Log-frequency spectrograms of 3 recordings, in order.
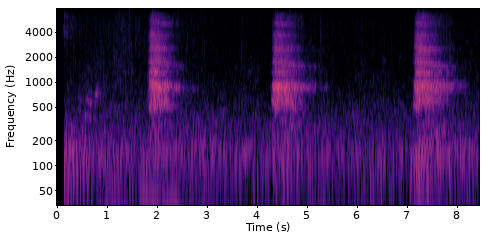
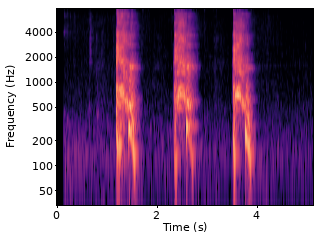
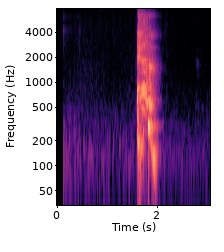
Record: {"exhalation_length": "8.4 s", "exhalation_amplitude": 2094, "exhalation_signal_mean_std_ratio": 0.5, "three_cough_length": "5.1 s", "three_cough_amplitude": 30029, "three_cough_signal_mean_std_ratio": 0.39, "cough_length": "3.1 s", "cough_amplitude": 27370, "cough_signal_mean_std_ratio": 0.29, "survey_phase": "beta (2021-08-13 to 2022-03-07)", "age": "18-44", "gender": "Male", "wearing_mask": "No", "symptom_none": true, "smoker_status": "Never smoked", "respiratory_condition_asthma": false, "respiratory_condition_other": false, "recruitment_source": "REACT", "submission_delay": "2 days", "covid_test_result": "Negative", "covid_test_method": "RT-qPCR", "influenza_a_test_result": "Negative", "influenza_b_test_result": "Negative"}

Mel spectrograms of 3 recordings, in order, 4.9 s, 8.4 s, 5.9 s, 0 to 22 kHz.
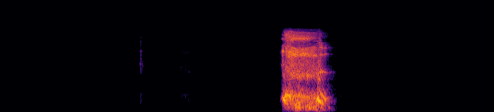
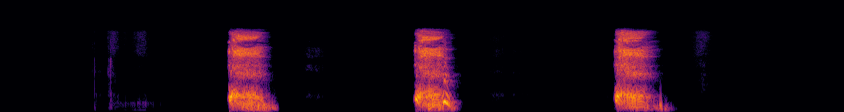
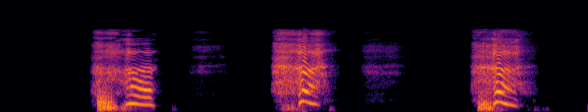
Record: {"cough_length": "4.9 s", "cough_amplitude": 31400, "cough_signal_mean_std_ratio": 0.25, "three_cough_length": "8.4 s", "three_cough_amplitude": 32767, "three_cough_signal_mean_std_ratio": 0.3, "exhalation_length": "5.9 s", "exhalation_amplitude": 28677, "exhalation_signal_mean_std_ratio": 0.41, "survey_phase": "beta (2021-08-13 to 2022-03-07)", "age": "45-64", "gender": "Female", "wearing_mask": "No", "symptom_new_continuous_cough": true, "symptom_runny_or_blocked_nose": true, "symptom_fatigue": true, "symptom_other": true, "symptom_onset": "5 days", "smoker_status": "Never smoked", "respiratory_condition_asthma": false, "respiratory_condition_other": false, "recruitment_source": "Test and Trace", "submission_delay": "2 days", "covid_test_result": "Positive", "covid_test_method": "RT-qPCR"}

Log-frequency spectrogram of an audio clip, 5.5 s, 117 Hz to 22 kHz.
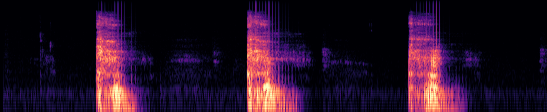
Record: {"three_cough_length": "5.5 s", "three_cough_amplitude": 16881, "three_cough_signal_mean_std_ratio": 0.33, "survey_phase": "beta (2021-08-13 to 2022-03-07)", "age": "45-64", "gender": "Male", "wearing_mask": "No", "symptom_none": true, "smoker_status": "Ex-smoker", "respiratory_condition_asthma": false, "respiratory_condition_other": false, "recruitment_source": "REACT", "submission_delay": "2 days", "covid_test_result": "Negative", "covid_test_method": "RT-qPCR", "influenza_a_test_result": "Negative", "influenza_b_test_result": "Negative"}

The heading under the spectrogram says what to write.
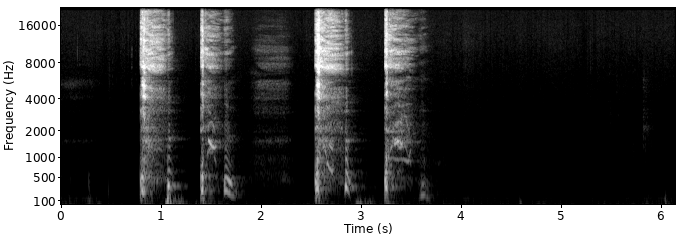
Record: {"cough_length": "6.1 s", "cough_amplitude": 2218, "cough_signal_mean_std_ratio": 0.3, "survey_phase": "alpha (2021-03-01 to 2021-08-12)", "age": "65+", "gender": "Female", "wearing_mask": "No", "symptom_fatigue": true, "symptom_headache": true, "symptom_change_to_sense_of_smell_or_taste": true, "symptom_loss_of_taste": true, "symptom_onset": "3 days", "smoker_status": "Ex-smoker", "respiratory_condition_asthma": false, "respiratory_condition_other": false, "recruitment_source": "Test and Trace", "submission_delay": "2 days", "covid_test_result": "Positive", "covid_test_method": "RT-qPCR", "covid_ct_value": 19.1, "covid_ct_gene": "ORF1ab gene", "covid_ct_mean": 19.5, "covid_viral_load": "400000 copies/ml", "covid_viral_load_category": "Low viral load (10K-1M copies/ml)"}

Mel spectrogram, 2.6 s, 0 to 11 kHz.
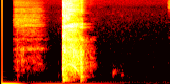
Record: {"cough_length": "2.6 s", "cough_amplitude": 32768, "cough_signal_mean_std_ratio": 0.41, "survey_phase": "beta (2021-08-13 to 2022-03-07)", "age": "45-64", "gender": "Male", "wearing_mask": "No", "symptom_cough_any": true, "symptom_runny_or_blocked_nose": true, "symptom_fatigue": true, "symptom_fever_high_temperature": true, "symptom_headache": true, "smoker_status": "Never smoked", "respiratory_condition_asthma": false, "respiratory_condition_other": false, "recruitment_source": "Test and Trace", "submission_delay": "2 days", "covid_test_result": "Positive", "covid_test_method": "LFT"}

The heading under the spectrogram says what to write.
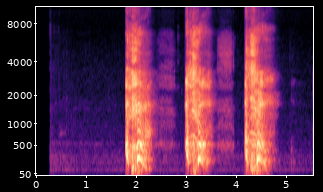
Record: {"three_cough_length": "5.5 s", "three_cough_amplitude": 26154, "three_cough_signal_mean_std_ratio": 0.39, "survey_phase": "beta (2021-08-13 to 2022-03-07)", "age": "45-64", "gender": "Male", "wearing_mask": "No", "symptom_cough_any": true, "symptom_runny_or_blocked_nose": true, "symptom_sore_throat": true, "symptom_abdominal_pain": true, "symptom_diarrhoea": true, "symptom_fatigue": true, "symptom_headache": true, "symptom_onset": "2 days", "smoker_status": "Ex-smoker", "respiratory_condition_asthma": false, "respiratory_condition_other": false, "recruitment_source": "Test and Trace", "submission_delay": "2 days", "covid_test_result": "Positive", "covid_test_method": "RT-qPCR", "covid_ct_value": 24.4, "covid_ct_gene": "N gene", "covid_ct_mean": 25.2, "covid_viral_load": "5400 copies/ml", "covid_viral_load_category": "Minimal viral load (< 10K copies/ml)"}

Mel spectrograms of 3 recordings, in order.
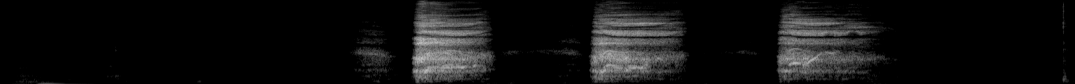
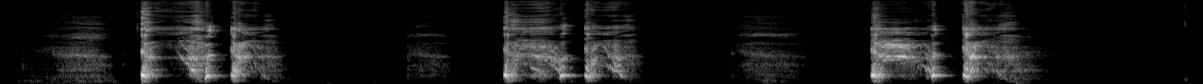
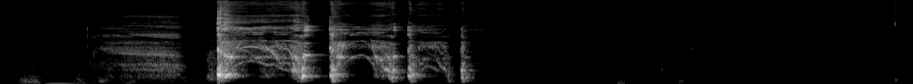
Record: {"exhalation_length": "10.8 s", "exhalation_amplitude": 28937, "exhalation_signal_mean_std_ratio": 0.35, "three_cough_length": "12.0 s", "three_cough_amplitude": 32768, "three_cough_signal_mean_std_ratio": 0.35, "cough_length": "9.1 s", "cough_amplitude": 32768, "cough_signal_mean_std_ratio": 0.26, "survey_phase": "beta (2021-08-13 to 2022-03-07)", "age": "65+", "gender": "Female", "wearing_mask": "No", "symptom_cough_any": true, "symptom_runny_or_blocked_nose": true, "smoker_status": "Never smoked", "respiratory_condition_asthma": true, "respiratory_condition_other": false, "recruitment_source": "REACT", "submission_delay": "2 days", "covid_test_result": "Negative", "covid_test_method": "RT-qPCR", "influenza_a_test_result": "Negative", "influenza_b_test_result": "Negative"}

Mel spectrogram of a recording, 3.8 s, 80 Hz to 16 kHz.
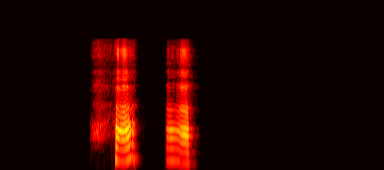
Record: {"exhalation_length": "3.8 s", "exhalation_amplitude": 26667, "exhalation_signal_mean_std_ratio": 0.25, "survey_phase": "beta (2021-08-13 to 2022-03-07)", "age": "45-64", "gender": "Female", "wearing_mask": "No", "symptom_cough_any": true, "symptom_new_continuous_cough": true, "symptom_runny_or_blocked_nose": true, "symptom_shortness_of_breath": true, "symptom_sore_throat": true, "symptom_fatigue": true, "symptom_fever_high_temperature": true, "symptom_headache": true, "symptom_change_to_sense_of_smell_or_taste": true, "symptom_loss_of_taste": true, "symptom_onset": "2 days", "smoker_status": "Current smoker (e-cigarettes or vapes only)", "respiratory_condition_asthma": false, "respiratory_condition_other": true, "recruitment_source": "Test and Trace", "submission_delay": "1 day", "covid_test_result": "Positive", "covid_test_method": "RT-qPCR", "covid_ct_value": 22.0, "covid_ct_gene": "ORF1ab gene"}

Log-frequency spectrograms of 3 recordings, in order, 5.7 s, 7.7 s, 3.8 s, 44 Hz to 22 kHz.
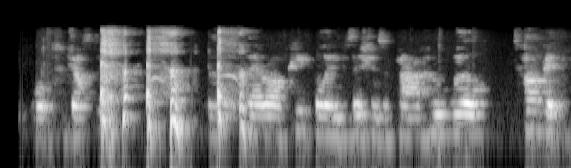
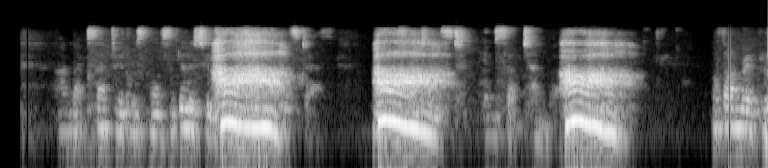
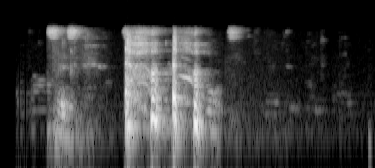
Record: {"three_cough_length": "5.7 s", "three_cough_amplitude": 32218, "three_cough_signal_mean_std_ratio": 0.6, "exhalation_length": "7.7 s", "exhalation_amplitude": 32078, "exhalation_signal_mean_std_ratio": 0.54, "cough_length": "3.8 s", "cough_amplitude": 31344, "cough_signal_mean_std_ratio": 0.37, "survey_phase": "alpha (2021-03-01 to 2021-08-12)", "age": "65+", "gender": "Female", "wearing_mask": "No", "symptom_fatigue": true, "symptom_onset": "11 days", "smoker_status": "Never smoked", "respiratory_condition_asthma": false, "respiratory_condition_other": false, "recruitment_source": "REACT", "submission_delay": "32 days", "covid_test_result": "Negative", "covid_test_method": "RT-qPCR"}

